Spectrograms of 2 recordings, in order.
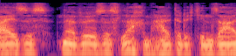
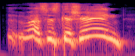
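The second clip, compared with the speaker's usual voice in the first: very high, loud anxious question; alarmed woman; 5 dB louder than usual. A narrator's reading. Lady in the besieged hall asks for news, alarmed. Frightened guest demands news.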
